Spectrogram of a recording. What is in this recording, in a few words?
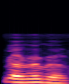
monster mumble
